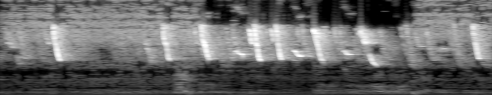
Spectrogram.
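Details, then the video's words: Creole fine canary trilling: a fast, thin, high trill of downward-slurred notes, quieter at first then building into a dense run of sharp chirps, with soft low rumbles beneath. "Canario fino trinando"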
